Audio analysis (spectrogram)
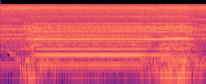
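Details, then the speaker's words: OpenBuilds MiniMill CNC router before upgrades on a very shallow, conservative aluminum cut: spindle winds up into a strained ringing tone, then winds down; chatter persists, causing heat and likely dulling the tool. "This is an even more conservative cut, so I don't remember what exactly the axial depth of cut here is, but it's pretty thin. And you can still hear it's not happy, but it's doing it."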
